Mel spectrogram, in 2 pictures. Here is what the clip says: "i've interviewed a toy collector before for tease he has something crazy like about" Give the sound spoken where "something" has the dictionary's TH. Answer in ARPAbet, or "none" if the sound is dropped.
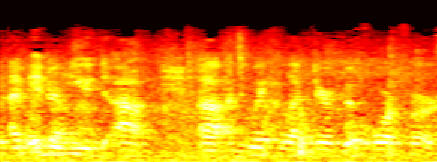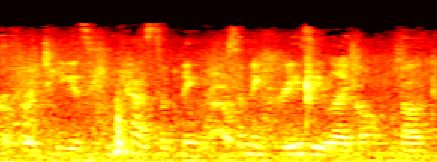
TH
